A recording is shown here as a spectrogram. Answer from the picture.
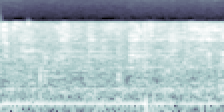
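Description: A steady low hum under faint, even background noise, with a few faint soft knocks.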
